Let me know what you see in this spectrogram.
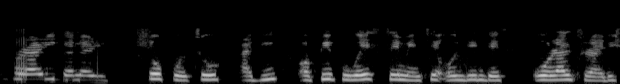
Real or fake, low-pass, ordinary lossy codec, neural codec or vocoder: real; 5.4 kHz; none; none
